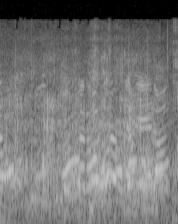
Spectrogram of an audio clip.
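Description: Chatter of a group of people talking at once, several overlapping voices with high children's voices among them, none of it clear speech.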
